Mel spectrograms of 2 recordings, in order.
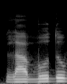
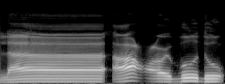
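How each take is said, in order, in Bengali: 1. 'La' সরাসরি 'budu'-তে গিয়ে মেশে, মাঝে কোনো অক্ষর নেই। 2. 'la'-র পরের অক্ষর একটি গলার ব্যঞ্জন দিয়ে শুরু হয়।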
